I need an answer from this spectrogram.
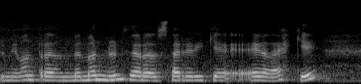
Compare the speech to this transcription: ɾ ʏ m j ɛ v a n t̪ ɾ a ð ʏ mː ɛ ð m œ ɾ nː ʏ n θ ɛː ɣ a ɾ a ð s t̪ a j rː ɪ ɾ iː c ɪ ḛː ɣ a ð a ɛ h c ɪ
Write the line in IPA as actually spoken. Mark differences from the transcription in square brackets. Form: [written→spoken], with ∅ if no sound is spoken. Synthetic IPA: ɾ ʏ m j ɛ v a n t̪ ɾ a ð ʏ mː ɛ ð m œ [ɾ→∅] nː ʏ n θ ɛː ɣ a ɾ a ð s t̪ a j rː ɪ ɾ iː c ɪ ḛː ɣ a ð a ɛ h c ɪ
